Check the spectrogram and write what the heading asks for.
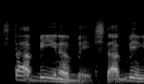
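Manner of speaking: mock scolding. Man looking at another man crying, mock scolding.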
